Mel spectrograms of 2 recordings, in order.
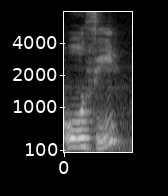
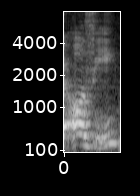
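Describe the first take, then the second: First: Aussie said with a hard s, ossie; Aussie with a sharp s. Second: Aussie said with a z sound, ozzie. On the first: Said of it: "we're Aussie". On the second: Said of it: "not Aussie". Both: Shown as a demonstration.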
